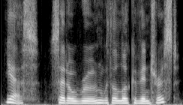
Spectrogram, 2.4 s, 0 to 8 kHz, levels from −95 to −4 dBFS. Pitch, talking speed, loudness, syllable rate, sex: 185 Hz, 195 wpm, -17 LUFS, 5.0 syllables/s, female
